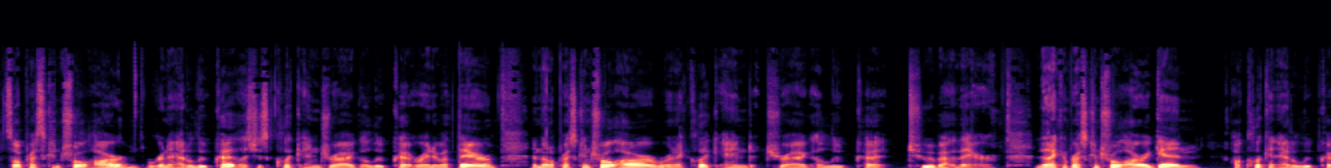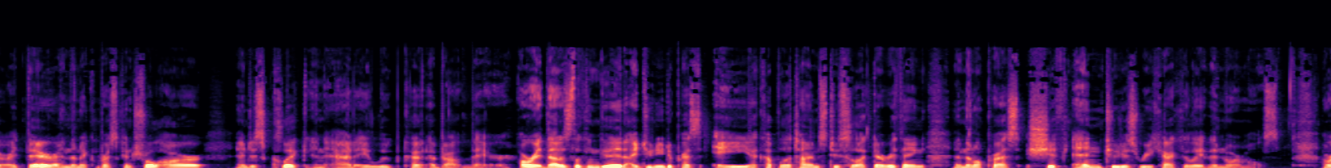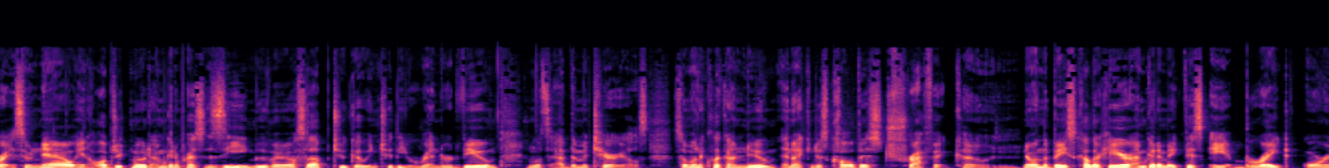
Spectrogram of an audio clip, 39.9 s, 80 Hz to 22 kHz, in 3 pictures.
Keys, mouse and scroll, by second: 0.6 ctrl+r, 5.8 ctrl+r, 9.6-10.8 shift+middle drag, 10.8 ctrl+r, 13.6 middle click, 14.4 ctrl+r, 17.7 scroll down 2, 17.8 middle click, 18.4 scroll up 1, 18.4-20.2 middle drag, 20.2 a, 21.1 a, 23.7 shift+n, 24.4 middle click, 25.3 Tab, 26.0-30.7 shift+middle drag, 30.7 z, 31.4-33.7 shift+middle drag, 33.7-36.8 drag, 36.8 scroll down 3, 38.2 click.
